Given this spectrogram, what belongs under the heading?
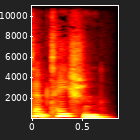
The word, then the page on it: temptation: British English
